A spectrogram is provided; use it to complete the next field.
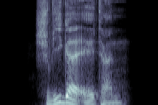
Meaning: parents-in-law
- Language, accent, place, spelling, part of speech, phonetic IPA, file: German, Germany, Berlin, Schwiegereltern, noun, [ˈʃviːɡɐˌʔɛltɐn], De-Schwiegereltern.ogg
